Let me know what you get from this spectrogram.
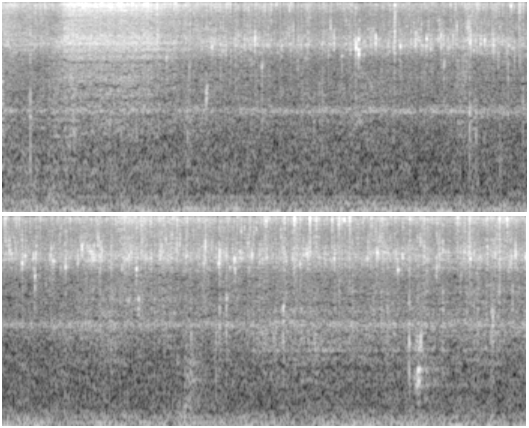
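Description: Ground garlic-and-shallot spice paste sizzling softly in hot oil in a frying pan while it is stirred with a wooden spatula, with scattered small pops and ticks.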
